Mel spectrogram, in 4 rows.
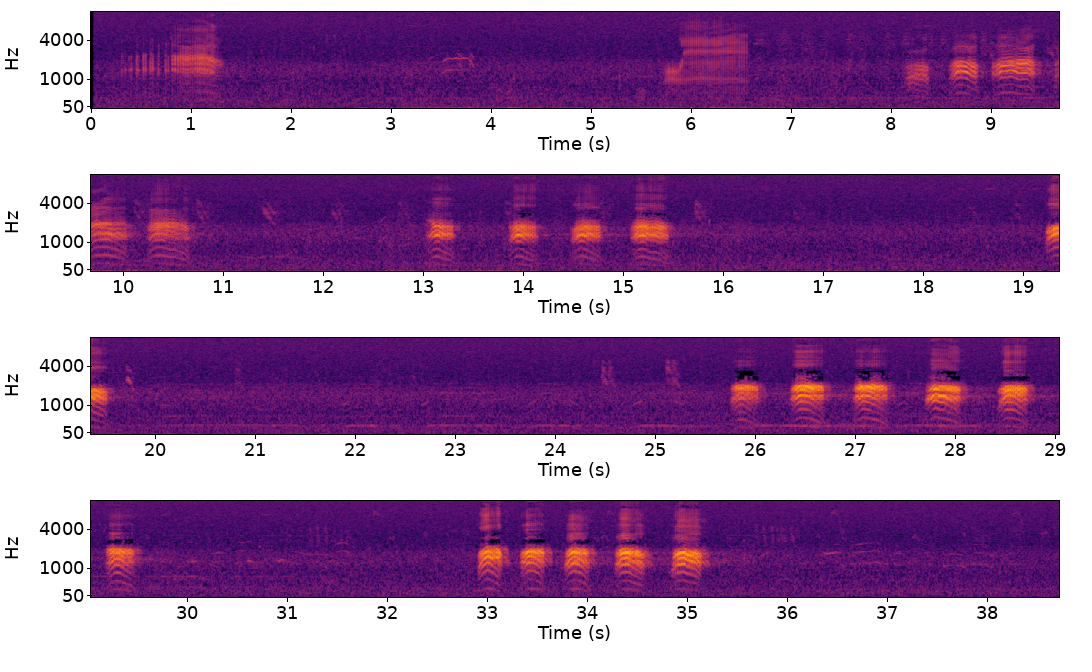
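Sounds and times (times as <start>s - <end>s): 
Tibetan crow: 0.3s - 1.4s, 5.8s - 6.6s, 8.2s - 10.7s, 13.0s - 15.5s, 19.2s - 19.6s, 25.8s - 29.6s, 32.9s - 35.3s.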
